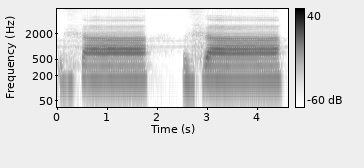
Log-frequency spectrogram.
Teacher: اس میں تھوڑی سی سختی بھی کرنی ہے اور سیٹی کی آواز بھی. جب اوپر اور نیچے کے دونوں دانت جو ہیں وہ زبان کی نوک رکھ کے آپ آپس میں ملائیں گے تو خود بخود آپ کی سختی والی اور سیٹی والی آواز آئے گی. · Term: سیٹی والا حروف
